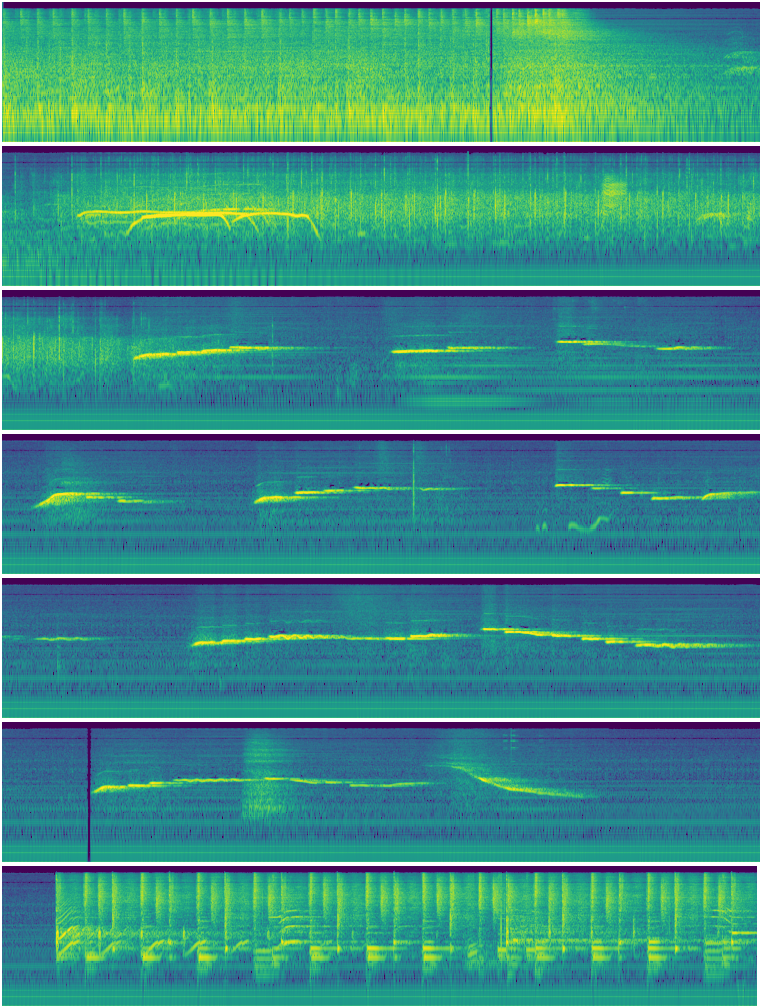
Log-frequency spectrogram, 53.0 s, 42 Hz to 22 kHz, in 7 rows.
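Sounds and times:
person whistling a tune: 16.5s - 18.4s, 19.0s - 22.4s, 23.1s - 24.4s, 25.3s - 27.4s, 28.2s - 31.4s, 32.2s - 37.7s, 38.8s - 43.8s, 46.0s - 53.0s.

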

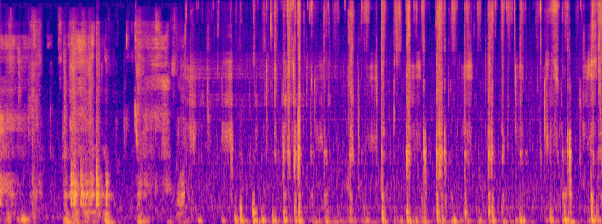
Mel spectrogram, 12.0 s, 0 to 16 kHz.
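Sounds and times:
hand squelching sticky rice: 2.9s - 12.0s.

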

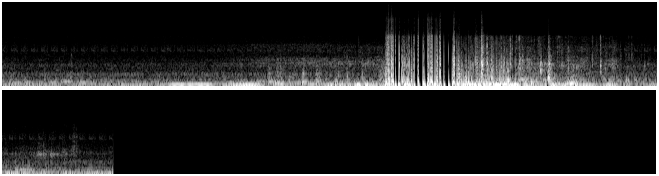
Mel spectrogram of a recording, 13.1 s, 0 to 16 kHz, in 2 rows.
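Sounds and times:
car road and engine rumble: 0.0s - 7.7s
car crash with bangs and crunches: 2.5s - 7.4s.

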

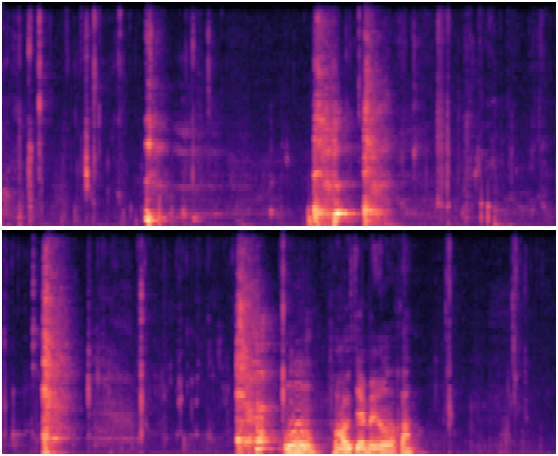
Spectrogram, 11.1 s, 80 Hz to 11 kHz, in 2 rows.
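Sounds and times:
person coughing: 1.4s - 2.0s, 3.1s - 4.1s, 5.9s - 6.4s, 7.9s - 8.4s.

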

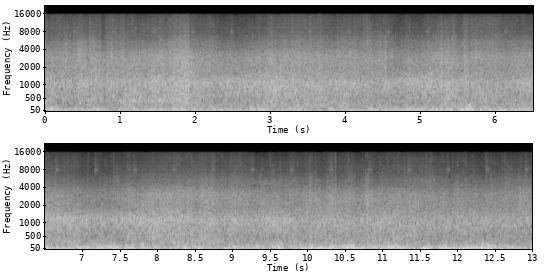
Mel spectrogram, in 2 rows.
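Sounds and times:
waves breaking over rocks: 0.0s - 13.0s
wind rumbling on microphone: 0.0s - 13.0s.

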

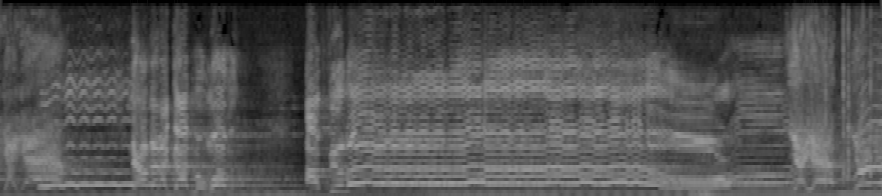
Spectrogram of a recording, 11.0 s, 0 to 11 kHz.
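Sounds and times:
person singing a long note: 4.5s - 11.0s
backing music: 5.4s - 11.0s.

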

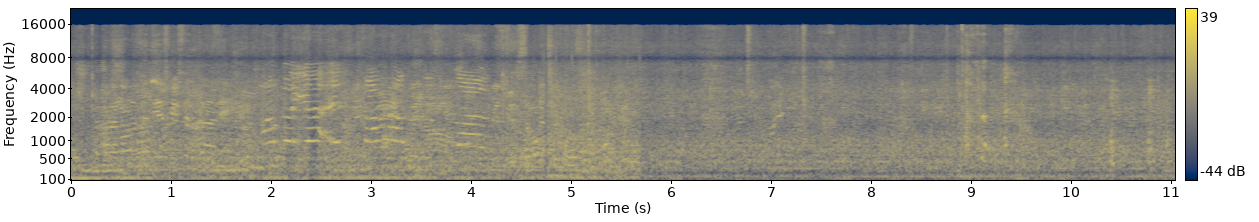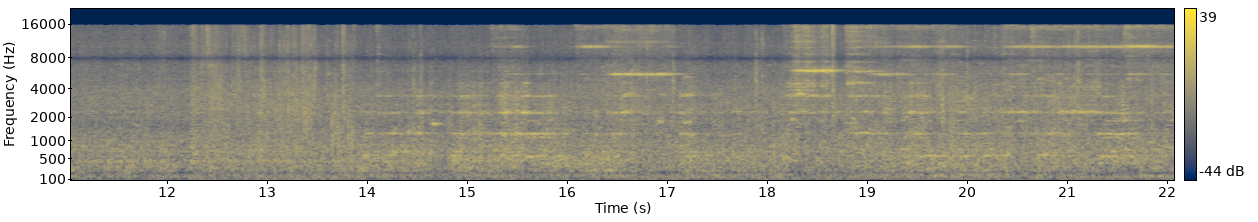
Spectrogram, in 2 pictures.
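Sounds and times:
tram wheels rumbling on rail: 0.0s - 22.0s
wheels squealing on curve: 14.6s - 17.5s, 18.2s - 22.0s.

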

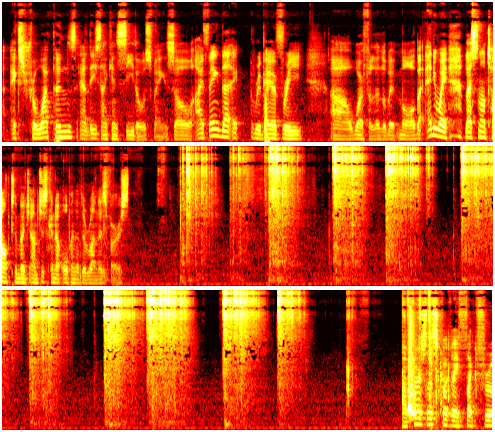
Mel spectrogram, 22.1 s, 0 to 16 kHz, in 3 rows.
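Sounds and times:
plastic pieces clattering on table: 10.0s - 20.1s.

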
